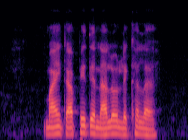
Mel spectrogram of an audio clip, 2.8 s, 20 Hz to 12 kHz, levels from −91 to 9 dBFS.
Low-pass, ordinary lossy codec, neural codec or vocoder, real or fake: 7.2 kHz; Opus, 32 kbps; codec, 16 kHz, 8 kbps, FreqCodec, larger model; fake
